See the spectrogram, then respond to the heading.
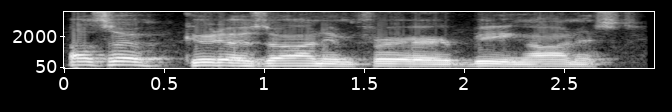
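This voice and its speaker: A man with a mellow, darker tone chats as a podcast co-host. His delivery is casual and blunt, full of slang and swearing, like opinionated banter between friends. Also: mid-range voice, animated, measured pace.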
